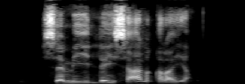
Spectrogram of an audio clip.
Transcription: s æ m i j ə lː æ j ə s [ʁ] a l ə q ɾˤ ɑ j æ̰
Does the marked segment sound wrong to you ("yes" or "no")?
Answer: yes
